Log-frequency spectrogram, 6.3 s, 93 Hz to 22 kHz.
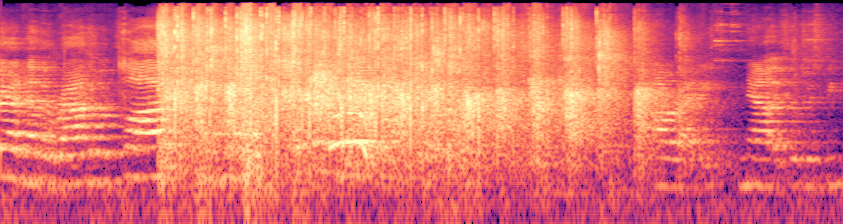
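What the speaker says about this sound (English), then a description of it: "Let's give Sara another round of applause." A theater audience at a college 24-hour play festival applauds an actress, loud dense clapping that swells in suddenly after a brief voice, with talking heard at both ends.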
